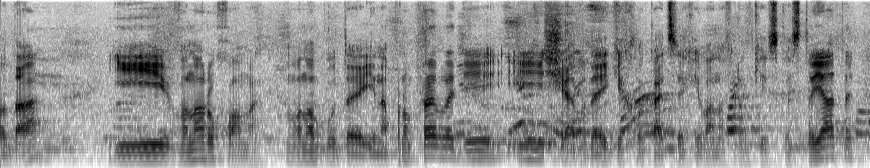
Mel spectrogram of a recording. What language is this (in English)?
Ukrainian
